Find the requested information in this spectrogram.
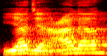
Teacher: الا یجعل، یا کو جیم کے ساتھ ملانا ہے، جیم جب ساکن ہو حروف قلقلہ میں سے قلقلہ کریں گے، عین کو گہرائی سے ادا کریں گے، لام کو نون سے ادا کریں گے۔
